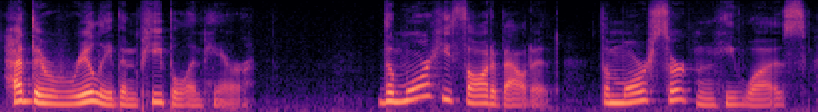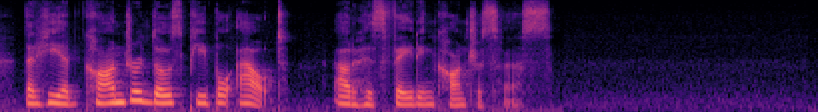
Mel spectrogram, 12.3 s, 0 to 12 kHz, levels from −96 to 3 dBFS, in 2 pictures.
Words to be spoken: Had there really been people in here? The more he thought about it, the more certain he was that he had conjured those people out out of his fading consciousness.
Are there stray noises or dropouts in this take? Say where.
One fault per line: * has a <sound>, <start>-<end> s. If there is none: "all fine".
all fine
